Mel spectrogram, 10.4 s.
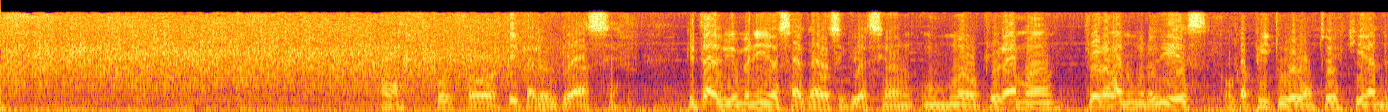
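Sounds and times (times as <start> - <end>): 
applause: 0.0 - 4.3
speech: 2.9 - 10.4.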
